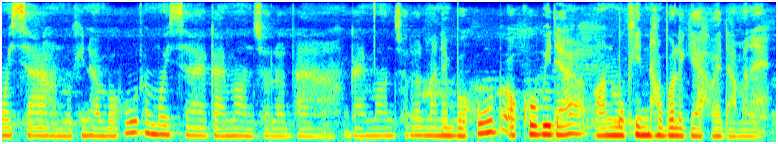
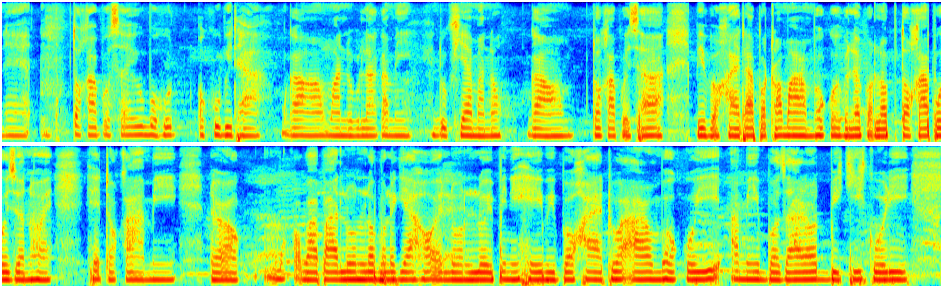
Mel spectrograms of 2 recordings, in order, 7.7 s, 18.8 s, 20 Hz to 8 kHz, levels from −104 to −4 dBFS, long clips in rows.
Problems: none marked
